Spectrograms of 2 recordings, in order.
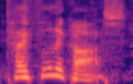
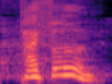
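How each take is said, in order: First: "Typhoonicos" sounded out as the Greek term; "Typhoonicos" as a tentative Greek coinage; Greek word try. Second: Said in the usual way. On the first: Shown as a demonstration. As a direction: say "Typhoonicos" like a foreign word you're reaching for. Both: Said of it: "how do you say it?".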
